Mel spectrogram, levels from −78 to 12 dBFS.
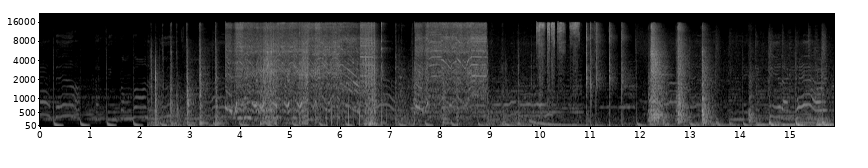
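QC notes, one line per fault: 5.52–6.95 s, train of clicks: a steady ticking cuts across the audio for about 1.4 s, roughly fifteen sharp pops at about 9.1 per second, evenly spaced and much alike in shape, each standing out roughly 10 dB above the surrounding sound. The regular pace and closely matched pulses point to something outside the recording itself, likely interference from nearby equipment or a faulty connection or power supply injecting a repeated impulse into the signal path.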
